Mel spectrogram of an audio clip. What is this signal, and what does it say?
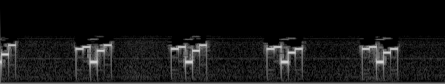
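Five-tone selective call (ZVEI), heard as quick runs of five tones, tones of about 70 ms. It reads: 89170 89170 89168 89168
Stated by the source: Five-tone ZVEI selective call received by SDR.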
